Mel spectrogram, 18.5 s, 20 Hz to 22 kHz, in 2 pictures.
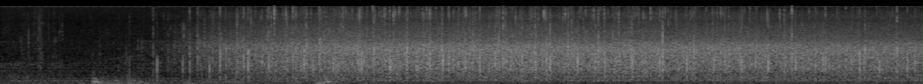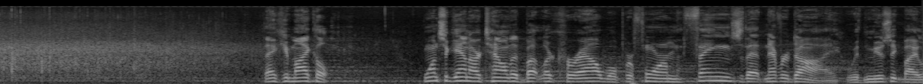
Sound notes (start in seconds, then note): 2.2 applause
